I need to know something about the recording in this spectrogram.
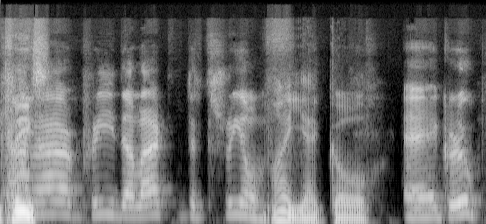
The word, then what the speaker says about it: Prix de l'Arc de Triomphe: No, give it its proper pronunciation, please. Prix de l'Arc de Triomphe.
